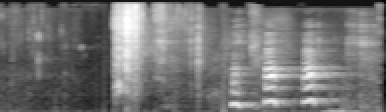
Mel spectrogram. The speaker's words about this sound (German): so knusprig die beim äh, Reinbeißen sind, desto, also so schnell äh, lösen sie sich auch auf, wenn sie im Mund sind.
